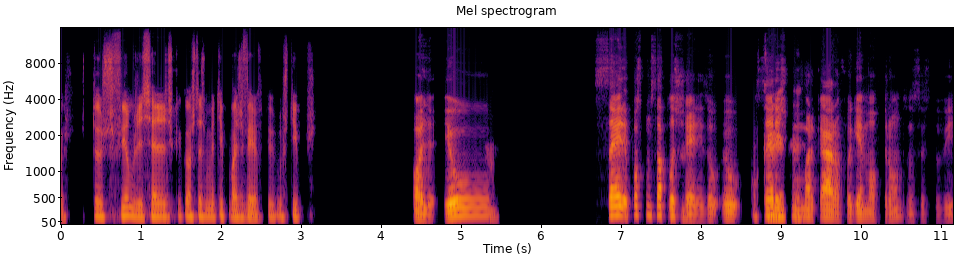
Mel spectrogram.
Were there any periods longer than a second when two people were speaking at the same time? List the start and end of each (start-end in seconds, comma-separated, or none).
none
